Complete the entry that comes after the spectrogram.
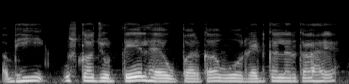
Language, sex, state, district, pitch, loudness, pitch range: Hindi, male, Karnataka, Bangalore, 150 Hz, -15 LUFS, 145-160 Hz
